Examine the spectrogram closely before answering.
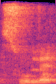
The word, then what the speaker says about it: Süle: Süle, ah, Bayern. So David Raum and Thilo Keller. Yes. That's how it's pronounced in Germany.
